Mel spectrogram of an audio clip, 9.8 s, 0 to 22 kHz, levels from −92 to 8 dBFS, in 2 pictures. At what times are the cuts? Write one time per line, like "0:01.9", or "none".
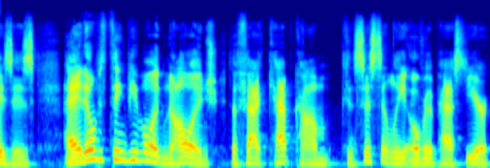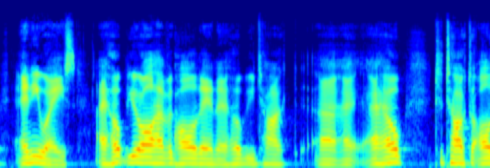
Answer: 0:02.2
0:02.7
0:03.4
0:05.0
0:06.6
